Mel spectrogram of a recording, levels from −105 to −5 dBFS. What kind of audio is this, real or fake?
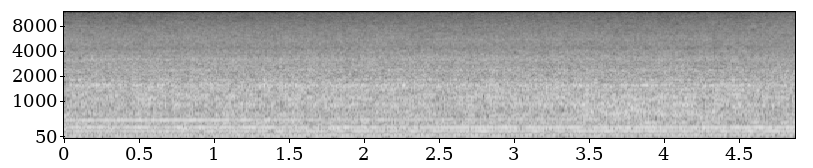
real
